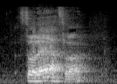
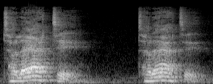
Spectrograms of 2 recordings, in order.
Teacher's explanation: So even the ta marbuta changes the pronunciation from a to a. And also, of course, the tha changes to a ta.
